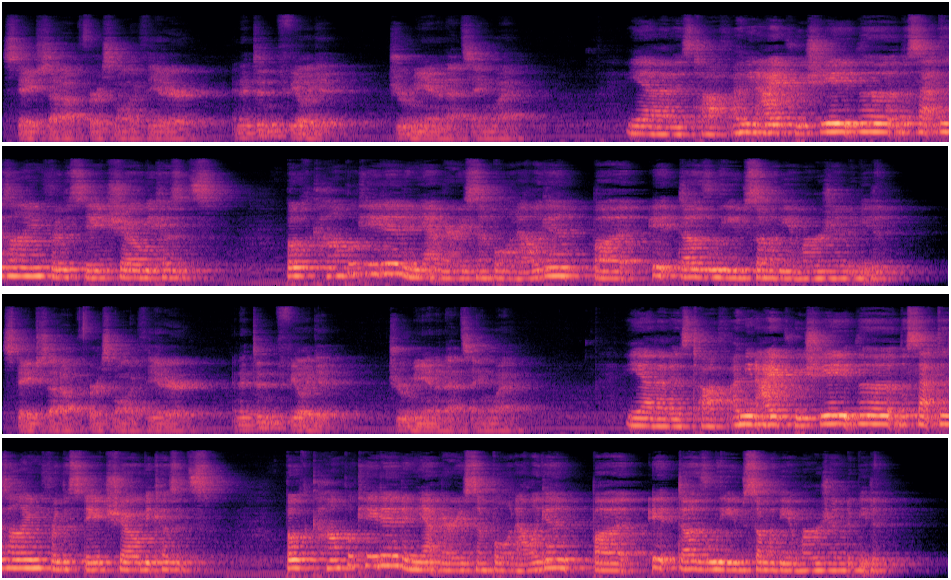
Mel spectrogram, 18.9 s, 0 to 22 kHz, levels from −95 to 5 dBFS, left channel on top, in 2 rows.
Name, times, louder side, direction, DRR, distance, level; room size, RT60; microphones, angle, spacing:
voice 1, 0.0-1.8 2.3-3.3 3.9-5.1, right 1 dB, 30° right, -5 dB, 1.7 m, -33 dB
voice 2, 6.2-11.5 12.3-18.2, right 2 dB, 60° right, -1 dB, 0.6 m, -23 dB
8.5 x 4.7 x 2.7 m, 1.4 s
head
